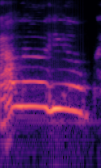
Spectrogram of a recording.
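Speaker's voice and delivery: high, swooning, lovesick whine; mock the one who can't let go. Clinging lover sighing over her ex, mock swoon.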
